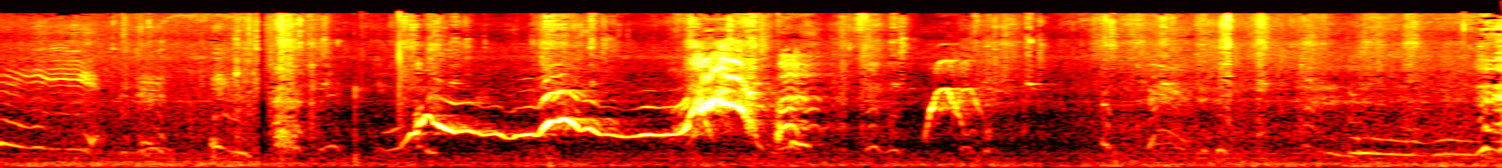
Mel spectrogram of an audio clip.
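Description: A girl's long, high-pitched squeal from about three seconds in, wavering and then jumping higher before it breaks off near the five-second mark. Shorter, quieter vocal sounds come before and after it.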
